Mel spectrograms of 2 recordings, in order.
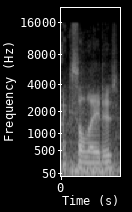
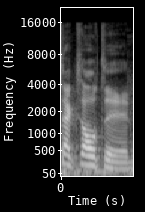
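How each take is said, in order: First: The word is said as exhalated. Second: The word is said as exalted. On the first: The speaker calls it wrong. "not exhalated" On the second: The speaker calls it right. "it's exalted"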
